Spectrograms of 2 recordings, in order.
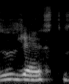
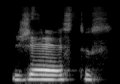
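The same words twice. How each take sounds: First: Said in the usual way. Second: Whispered. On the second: Shown as a demonstration. Teacher whispers "gestos" to the class to show the gestures, whispered.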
